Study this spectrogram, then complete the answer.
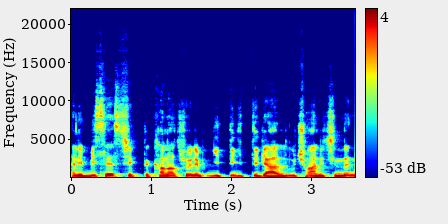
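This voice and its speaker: In a monotone, flat delivery, a man speaks at a fairly high pitch. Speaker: YouTuber. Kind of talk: casual storytelling monologue. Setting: in quarantine hotel room.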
